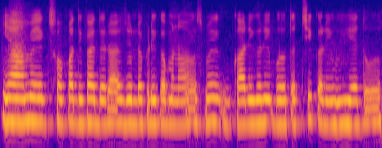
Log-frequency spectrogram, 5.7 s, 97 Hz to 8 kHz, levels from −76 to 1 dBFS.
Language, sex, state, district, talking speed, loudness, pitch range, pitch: Hindi, female, Delhi, New Delhi, 220 wpm, -17 LUFS, 200-215 Hz, 205 Hz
